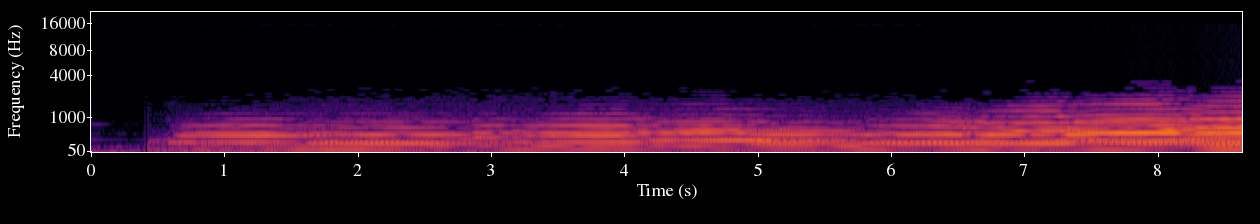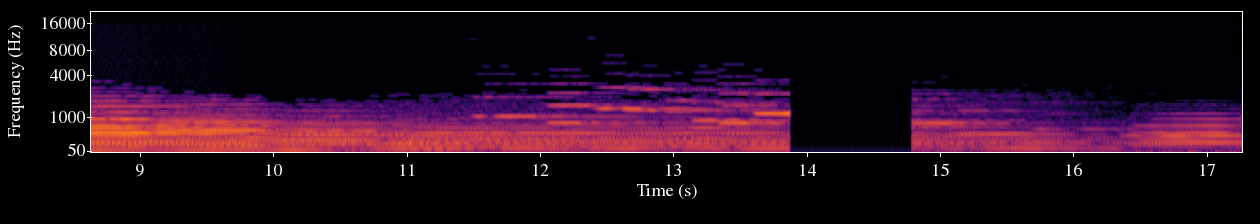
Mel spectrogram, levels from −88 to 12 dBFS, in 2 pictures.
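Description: At 13.88 s the sound drops out abruptly and doesn't return until 14.79 s, about 0.91 s later. It's an audio dropout to a faint residue: the gap holds only mains hum, roughly 55 dB below the signal, so the path downstream likely stayed live while the source was lost.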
